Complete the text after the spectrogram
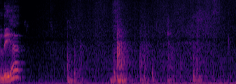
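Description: A young woman speaks quietly close by.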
